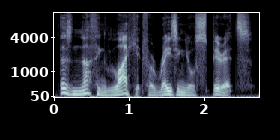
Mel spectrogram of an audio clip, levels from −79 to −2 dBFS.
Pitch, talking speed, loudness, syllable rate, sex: 115 Hz, 175 wpm, -20 LUFS, 4.8 syllables/s, male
